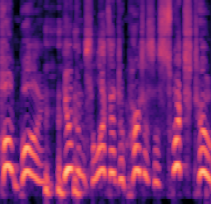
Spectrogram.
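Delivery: very high squeaky cartoon voice. Retelling an email from Nintendo, in a Mickey Mouse voice. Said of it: "That's a pretty good impression".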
